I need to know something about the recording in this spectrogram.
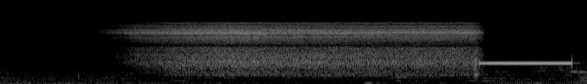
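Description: A television hisses with loud static.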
